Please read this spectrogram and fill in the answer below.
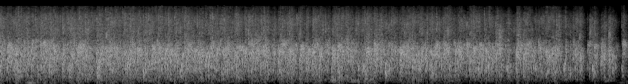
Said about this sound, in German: auch wenn der Name nicht zutrifft, Sie sind gut gelaunt, Ihr Applaus bitte.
